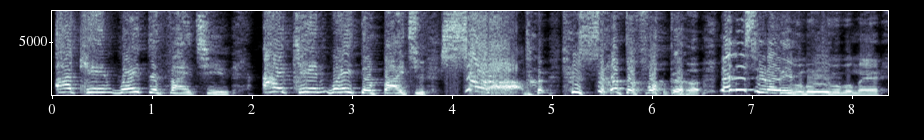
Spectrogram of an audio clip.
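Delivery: high, slow mock whine; mocking imitation. Host ridiculing a fighter's "believable" trash talk, high mocking imitation. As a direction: drag it out high, making fun of the fighter.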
